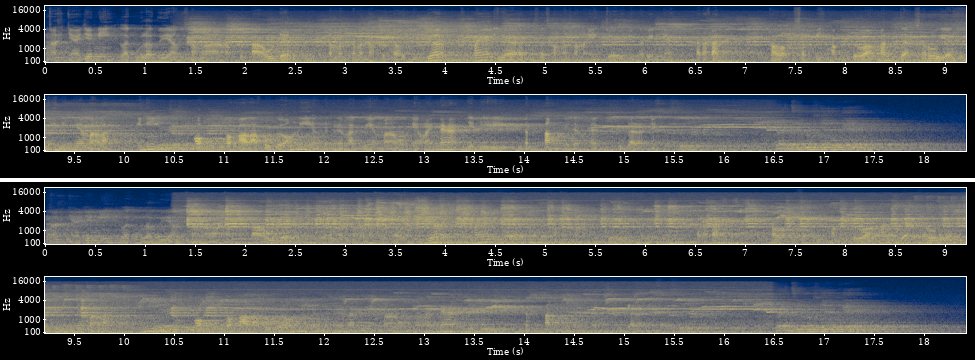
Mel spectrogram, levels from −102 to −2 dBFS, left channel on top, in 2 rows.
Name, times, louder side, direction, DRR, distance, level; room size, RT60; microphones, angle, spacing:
voice 1, 0.0-2.5 2.8-4.0 4.3-6.8 7.2-10.4 10.7-15.4, left 4 dB, 85° left, 7 dB, 0.5 m, -28 dB
sound 1, 1.3-16.5, right 3 dB, 75° right, 0.9 m, -27 dB
voice 2, 7.7-8.4 10.3-11.1 15.4-15.7 16.5-17.4, equal, 5° left, -10 dB, 1.7 m, -32 dB
8.8 x 5.1 x 3.7 m, 2.8 s
head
